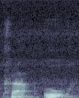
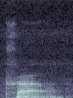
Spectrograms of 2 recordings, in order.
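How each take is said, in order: First: The two vowels are said as separate syllables. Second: The two vowels merge into one diphthong. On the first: The speaker calls it right. "you pronounce this as" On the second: The speaker calls it wrong. "not as"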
